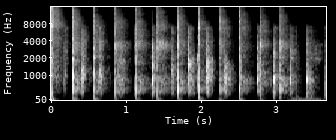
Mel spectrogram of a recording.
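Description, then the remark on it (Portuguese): Steady hand clapping as a round of applause for a news coverage team, about fourteen sharp, crisp claps in an even rhythm of roughly three to four per second, with no voices over it. Sounds like one or a few people applauding. “Queria inclusive puxar uma salva de palmas aqui para todos nós que fizemos essa cobertura aqui.”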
